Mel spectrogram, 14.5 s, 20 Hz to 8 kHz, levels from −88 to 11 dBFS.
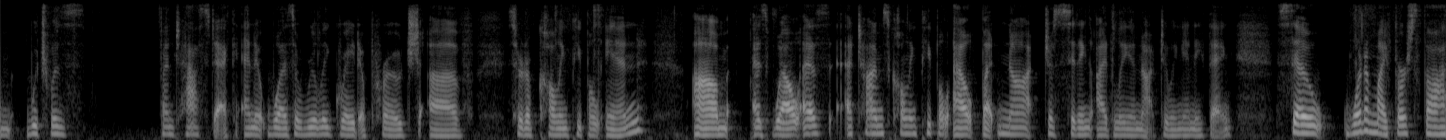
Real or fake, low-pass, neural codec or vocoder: real; 7.2 kHz; none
